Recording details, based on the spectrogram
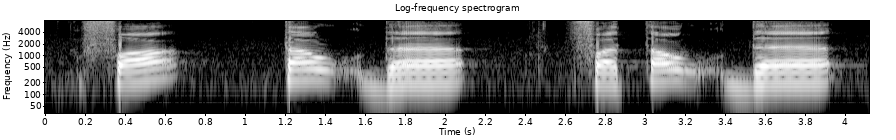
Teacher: را ساکن ماقبل تا پر زبر، را ساکن کو پر کر کے پڑھا جائے گا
